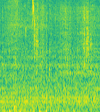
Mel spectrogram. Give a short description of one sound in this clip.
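Oil trickles into a metal pan.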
